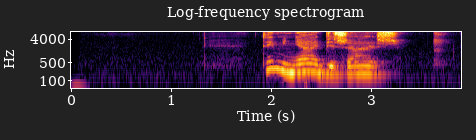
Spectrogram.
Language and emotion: Russian, sad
